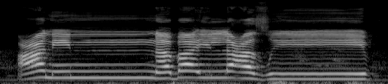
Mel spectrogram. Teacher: अनिन नबा में नून मुशद्दद है और नून मुशद्दद पर हमेशा गुन्ना होता है, इसलिए हम यहाँ पर गुन्ना करेंगे।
